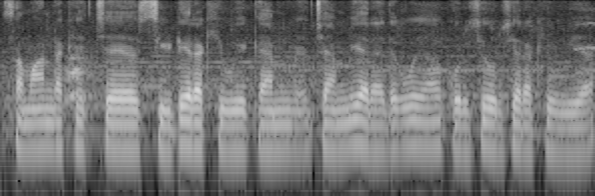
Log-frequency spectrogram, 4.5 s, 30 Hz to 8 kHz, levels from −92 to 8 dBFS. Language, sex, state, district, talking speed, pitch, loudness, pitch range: Hindi, male, Madhya Pradesh, Katni, 160 wpm, 120 Hz, -18 LUFS, 115-125 Hz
